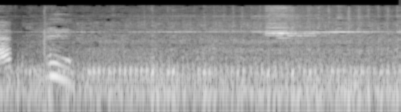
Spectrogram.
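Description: Motorcycle engine running with road and wind noise while riding, a steady drone under a dense rumble, with a brief fragment of voice in the first half second.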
